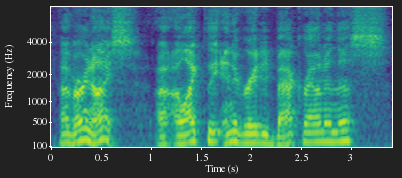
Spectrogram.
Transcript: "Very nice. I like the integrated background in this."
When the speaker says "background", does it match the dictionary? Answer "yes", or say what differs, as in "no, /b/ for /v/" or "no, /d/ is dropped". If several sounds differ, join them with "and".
yes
